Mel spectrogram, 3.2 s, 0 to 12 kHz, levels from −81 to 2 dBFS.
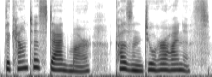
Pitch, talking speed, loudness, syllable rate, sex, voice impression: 230 Hz, 130 wpm, -16 LUFS, 4.2 syllables/s, female, feminine, adult-like, slightly relaxed, slightly bright, soft, slightly muffled, raspy, intellectual, calm, reassuring, elegant, kind, slightly modest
